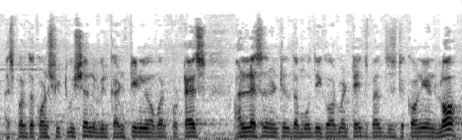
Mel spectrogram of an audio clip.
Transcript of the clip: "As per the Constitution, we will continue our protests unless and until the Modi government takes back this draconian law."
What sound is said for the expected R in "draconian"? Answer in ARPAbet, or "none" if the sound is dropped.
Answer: none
